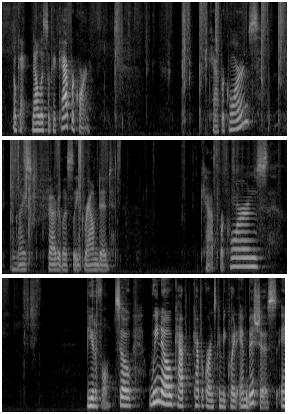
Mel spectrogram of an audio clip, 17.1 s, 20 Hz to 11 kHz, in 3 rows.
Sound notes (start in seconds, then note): 1.8 cards rustle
